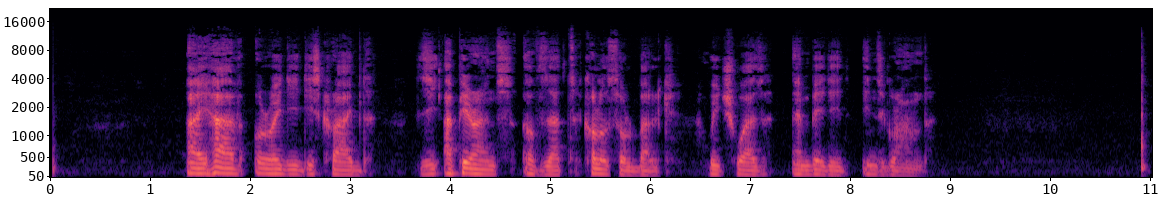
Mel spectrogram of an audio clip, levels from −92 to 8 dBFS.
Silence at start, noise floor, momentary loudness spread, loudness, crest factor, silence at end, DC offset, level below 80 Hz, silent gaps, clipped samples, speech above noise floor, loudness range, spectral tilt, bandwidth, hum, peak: 1.35 s; -73 dBFS; 14 LU; -29 LUFS; 24 dB; 0.05 s; under 0.1%; -64 dBFS; none; under 0.1%; 45 dB; 9 LU; -5 dB/octave; 13.5 kHz; none; -6 dBFS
